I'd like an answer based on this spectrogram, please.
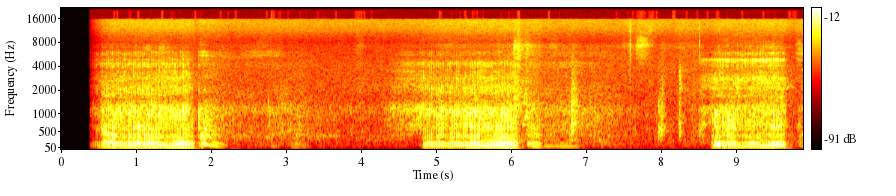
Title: Labrador sleeping and snoring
